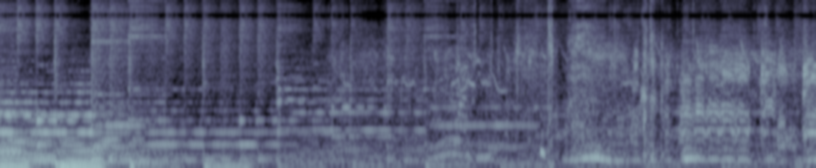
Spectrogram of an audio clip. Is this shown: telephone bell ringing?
no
